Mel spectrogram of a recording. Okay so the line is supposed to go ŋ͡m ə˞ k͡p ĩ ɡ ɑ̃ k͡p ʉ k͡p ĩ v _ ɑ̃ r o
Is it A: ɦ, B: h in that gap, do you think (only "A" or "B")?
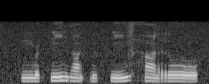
B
